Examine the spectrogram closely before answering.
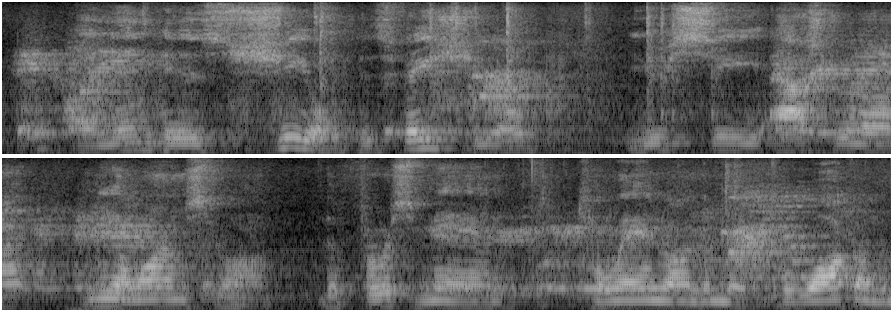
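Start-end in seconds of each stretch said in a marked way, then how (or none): none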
